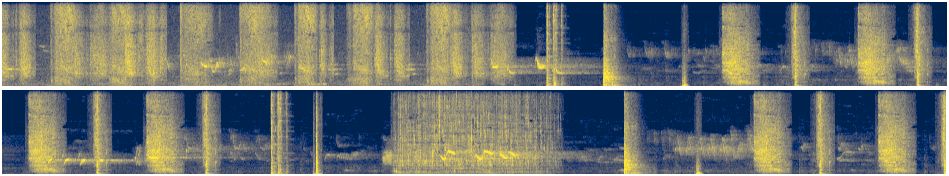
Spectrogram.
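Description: A small trowel scraping and stirring cement and water into a wet mix on a wooden surface, in quick strokes about two a second for the first eight seconds, then in separate scoops, with a few sharp clicks. Birds chirp faintly behind it.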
